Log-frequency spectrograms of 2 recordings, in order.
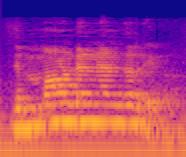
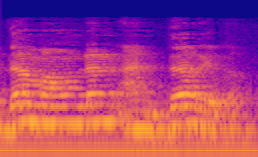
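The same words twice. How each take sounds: First: The word 'the' is unstressed and reduced. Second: The word 'the' is stressed and fully pronounced. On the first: The speaker calls it right. "They say the, the" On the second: The speaker calls it wrong. "We don't say"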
